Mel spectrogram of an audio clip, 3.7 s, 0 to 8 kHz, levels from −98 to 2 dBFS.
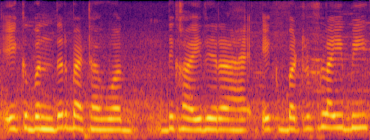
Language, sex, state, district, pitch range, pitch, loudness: Hindi, female, Punjab, Kapurthala, 230-255 Hz, 240 Hz, -12 LUFS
